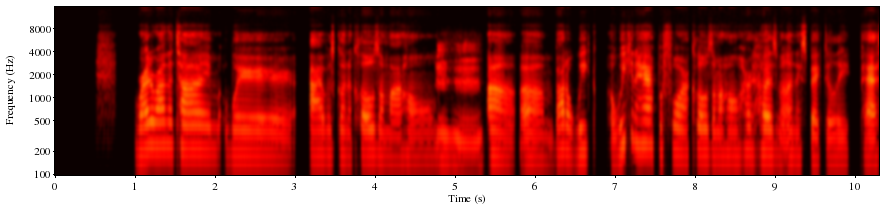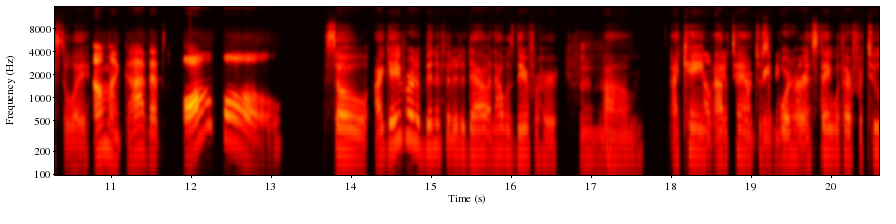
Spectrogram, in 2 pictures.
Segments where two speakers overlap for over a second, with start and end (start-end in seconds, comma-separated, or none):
18.2-20.0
